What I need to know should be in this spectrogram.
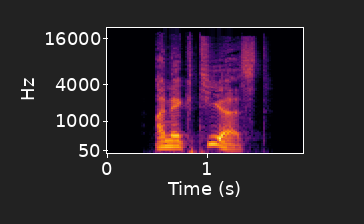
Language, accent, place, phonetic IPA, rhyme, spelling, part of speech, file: German, Germany, Berlin, [anɛkˈtiːɐ̯st], -iːɐ̯st, annektierst, verb, De-annektierst.ogg
- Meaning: second-person singular present of annektieren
